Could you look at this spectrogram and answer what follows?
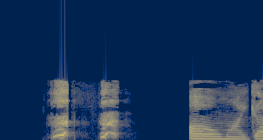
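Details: Animated Talking Tom game character imitating hiccups: two short sharp hiccup sounds then a high-voiced squeal; simulated hiccups.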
